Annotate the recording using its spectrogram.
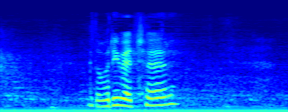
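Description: A young woman speaks briefly through a microphone.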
